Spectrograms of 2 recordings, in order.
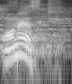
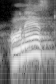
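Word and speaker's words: honest: আর অনেস্ট বল অনেস্ট। অনেস্ট মানে কেউ জানো? সৎ অনেস্ট ম্যান। এইখানে এইচ থাকলেও এইচটার উচ্চারণ হয় না।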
